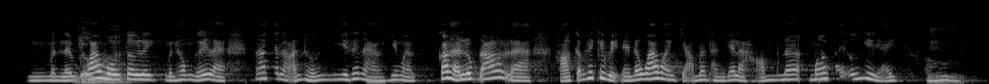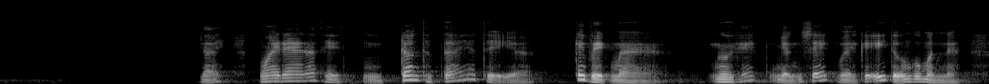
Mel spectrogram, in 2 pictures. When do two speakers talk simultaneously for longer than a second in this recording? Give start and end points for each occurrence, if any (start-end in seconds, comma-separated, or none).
none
